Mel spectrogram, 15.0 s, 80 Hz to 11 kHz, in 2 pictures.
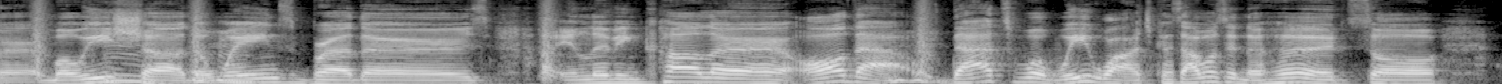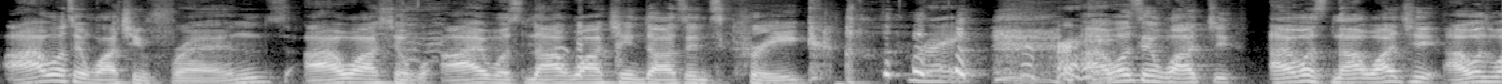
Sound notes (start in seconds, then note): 9.4 both laugh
